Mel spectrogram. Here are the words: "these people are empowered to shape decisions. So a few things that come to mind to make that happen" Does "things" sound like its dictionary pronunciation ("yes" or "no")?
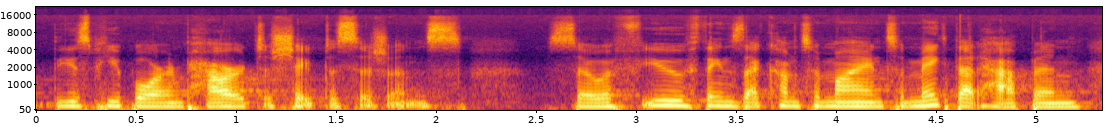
yes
